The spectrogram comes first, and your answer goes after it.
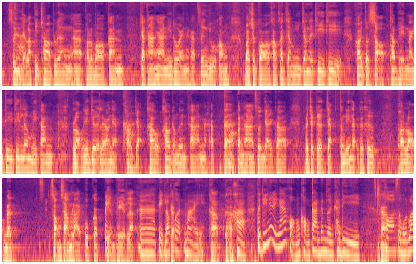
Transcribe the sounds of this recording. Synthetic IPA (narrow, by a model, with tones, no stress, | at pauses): sɯ˥˩ŋt͡ɕa˨˩ɾa˦˥pʰi˨˩t̪̚t͡ɕʰɔː˥˩p̚ɾɯ˥˩əŋʔəː˨˩pʰɔː˧la˧bɔː˧kaː˧n | t͡ɕa˨˩t̪̚ha̰ː˩˦ŋaː˧nːiː˦˥du˥˩əjna˦˥kʰa˦˥p̚sɯ˥˩ŋjuː˨˩kʰɔː˩˦ŋbɔː˨˩t͡ɕʰa˧kɔː˧kʰa˦˥wkɔː˥˩t͡ɕa˨˩miː˧t͡ɕa˥˩wnaː˥t̪ʰiː˥˩t̪ʰiː˥˩ | kʰɔ˧jt̪u˨˩ət̪̚sɔ̰ː˨˩p̚t̪ʰaː˥˩pʰeː˨˩t̪̚na˩˦jt̪ʰiː˥˩t̪ʰiː˥˩ɾɤː˥˩mːiː˧kaː˧nlɔː˨˩k̚jɤ˦˥jɤ˦˥ʔlɛː˦˥wni˥˩əkʰa˦˥wt͡ɕa̰˨˩ʔkʰa˥˩wkʰa˥˩wda˧mnɤː˧nkaː˧nːa˦˥kʰa̰˦˥p̚t̪ɛː˨˩pa˧nɦa̰ː˩˦su˨˩ənja̰˨˩jkɔː˥˩kɔː˥˩t͡ɕa˨˩kɤː˨˩t̪̚t͡ɕa̰ː˨˩k̚t̪o˧ŋniː˦˥lɛ̰˧˩ʔkɔː˥˩kʰɯː˧ | pʰɔː˧lɔ̰ː˨˩k̚daː˥˩j | sɔ̰ː˩˦ŋsa̰ː˩˦mɾaː˧jpu˦˥˩p̚kɔː˥˩pi˨˩ənpʰeː˨˩t̪̚lɛ̰˧˩ʔʔaː˧˩pi˨t̪̚lɛ˦˥pɤː˨˩t̪̚ma˨˩jkʰa˦˥˩p̚kʰa̰˦˥kʰa˥˩t̪ɛː˨˩diː˦ni˥˩na˧jŋaː˥˩jkʰɔː˩˦ŋkʰɔː˩˦ŋkaː˧nda˧mnɤː˧nkʰa˧diː˧ | kʰa˦pʰːso˩˦mu˦˥t̪̚waː˥˩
